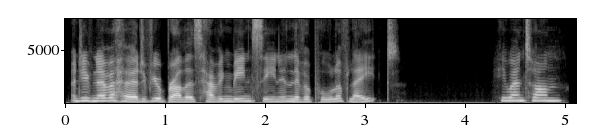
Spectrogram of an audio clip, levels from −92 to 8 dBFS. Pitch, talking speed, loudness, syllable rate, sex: 225 Hz, 200 wpm, -17 LUFS, 5.7 syllables/s, female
